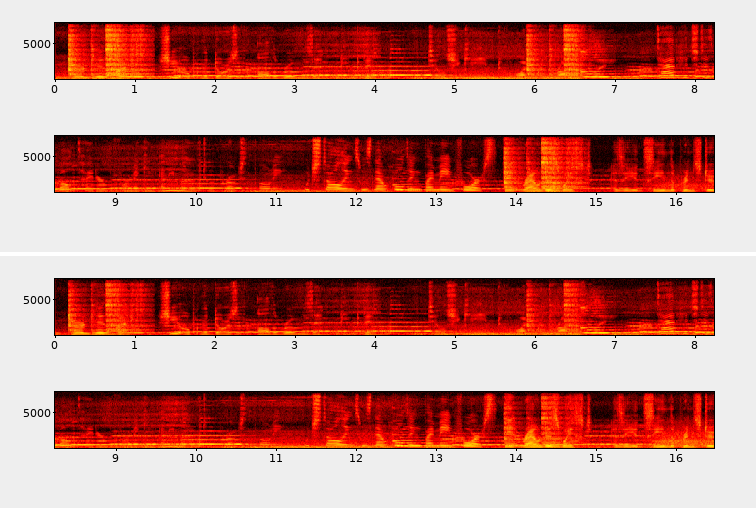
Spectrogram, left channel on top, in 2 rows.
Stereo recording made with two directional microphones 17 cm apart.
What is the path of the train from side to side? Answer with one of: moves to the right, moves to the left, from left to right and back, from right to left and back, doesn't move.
moves to the right.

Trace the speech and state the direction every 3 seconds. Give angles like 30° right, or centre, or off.
centre, 20° left, 20° left, 20° left, 10° right, 20° right.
